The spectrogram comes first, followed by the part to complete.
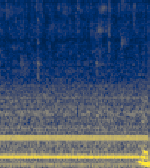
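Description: Aquarium equipment running: a steady electrical hum with a faint trickle of water.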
